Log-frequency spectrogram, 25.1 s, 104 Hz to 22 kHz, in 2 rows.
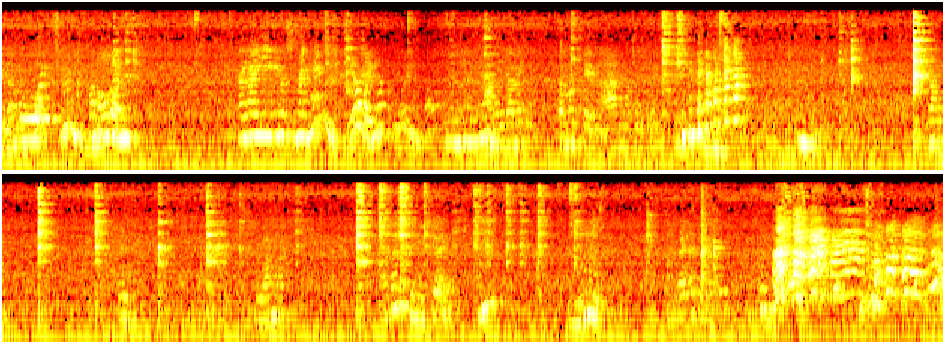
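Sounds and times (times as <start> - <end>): steady low hum: 0.0 - 25.0
cutlery and plates clinking: 8.8 - 9.6, 17.2 - 22.2.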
